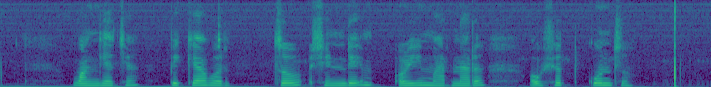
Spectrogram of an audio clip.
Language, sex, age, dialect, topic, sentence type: Marathi, female, 41-45, Varhadi, agriculture, question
